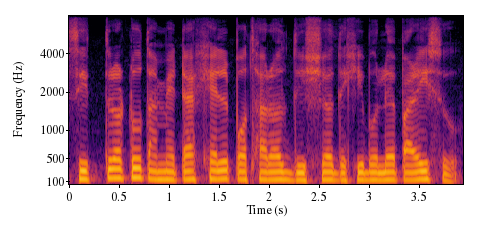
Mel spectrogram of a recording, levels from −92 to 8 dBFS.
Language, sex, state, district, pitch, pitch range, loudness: Assamese, male, Assam, Sonitpur, 135 Hz, 130-145 Hz, -14 LUFS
